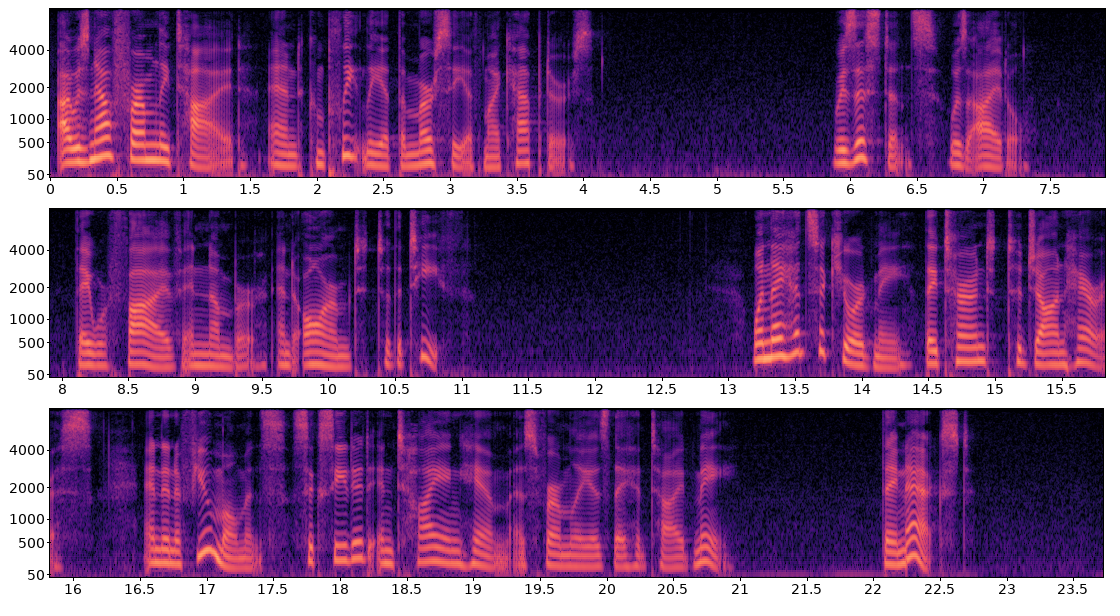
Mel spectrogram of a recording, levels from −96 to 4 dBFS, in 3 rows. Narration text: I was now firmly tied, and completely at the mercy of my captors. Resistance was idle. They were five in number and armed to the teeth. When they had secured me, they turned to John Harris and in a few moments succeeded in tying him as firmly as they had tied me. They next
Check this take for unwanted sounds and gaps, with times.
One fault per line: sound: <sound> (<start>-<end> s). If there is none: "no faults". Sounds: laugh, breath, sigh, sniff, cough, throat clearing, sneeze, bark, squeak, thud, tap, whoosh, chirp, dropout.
no faults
